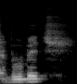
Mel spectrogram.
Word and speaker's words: Bubic: I think it's Bubich. Bubic. But there's but there's no thing. So there's no there's no H. Well, there's no there's no there's an accent.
